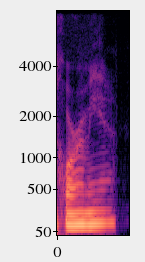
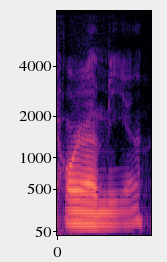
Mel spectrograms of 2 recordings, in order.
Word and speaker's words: Horimiya: But I could use its I guess it makes sense because it's Hori-san and Miura-kun, so it's Horimiya.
